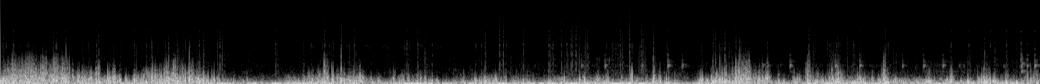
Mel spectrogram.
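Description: Water laps softly against a small boat.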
